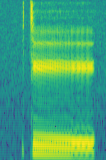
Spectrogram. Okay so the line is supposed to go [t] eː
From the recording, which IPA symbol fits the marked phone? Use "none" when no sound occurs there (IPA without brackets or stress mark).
t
